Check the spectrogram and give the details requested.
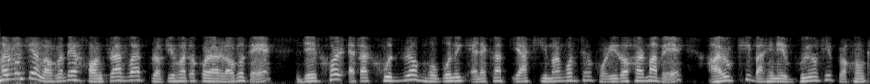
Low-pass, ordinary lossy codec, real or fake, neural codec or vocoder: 3.6 kHz; none; fake; codec, 16 kHz, 1.1 kbps, Voila-Tokenizer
